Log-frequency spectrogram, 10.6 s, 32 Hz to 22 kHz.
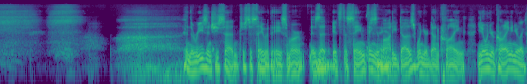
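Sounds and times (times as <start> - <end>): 
deliberate breathing in a breathing exercise: 0.0 - 3.7, 9.3 - 9.6
speech: 3.7 - 10.5.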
